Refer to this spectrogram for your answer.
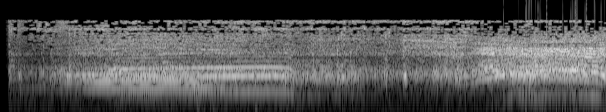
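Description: A herd of several hundred cattle lowing together as a Mororo rancher leads them to graze in the French-speaking village of Balamba, near Bafia town in central Cameroon. Several overlapping long, drawn-out moos rise and fall, with a steady outdoor background and no talking.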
